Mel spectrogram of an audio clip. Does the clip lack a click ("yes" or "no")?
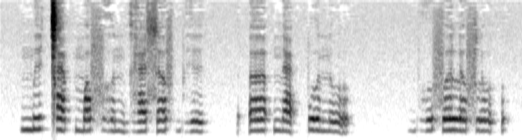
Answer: no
